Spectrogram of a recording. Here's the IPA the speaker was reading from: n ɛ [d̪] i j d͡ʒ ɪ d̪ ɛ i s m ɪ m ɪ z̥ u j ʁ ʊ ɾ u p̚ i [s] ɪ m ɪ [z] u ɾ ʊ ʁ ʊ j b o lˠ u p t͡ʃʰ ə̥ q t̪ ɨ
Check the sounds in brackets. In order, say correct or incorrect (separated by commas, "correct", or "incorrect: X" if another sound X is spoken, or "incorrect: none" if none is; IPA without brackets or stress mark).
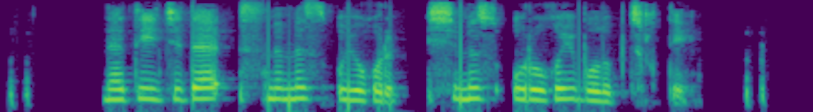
incorrect: t̪, incorrect: ʃ, correct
